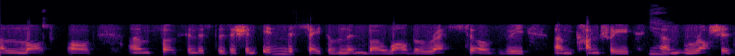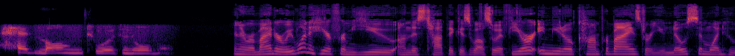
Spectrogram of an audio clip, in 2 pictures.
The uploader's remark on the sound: Immunocompromised people and caregivers of immunocompromised people called in to share their thoughts.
